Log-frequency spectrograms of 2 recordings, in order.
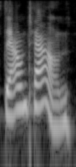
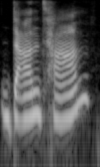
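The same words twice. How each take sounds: First: Said in the usual way. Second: Downtown said dahntahn, flat ah vowels in both halves; Pittsburgh dahntahn. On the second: Shown as a demonstration. Vlogger shows local pronunciation: Pittsburgh dahntahn. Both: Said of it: "means downtown".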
